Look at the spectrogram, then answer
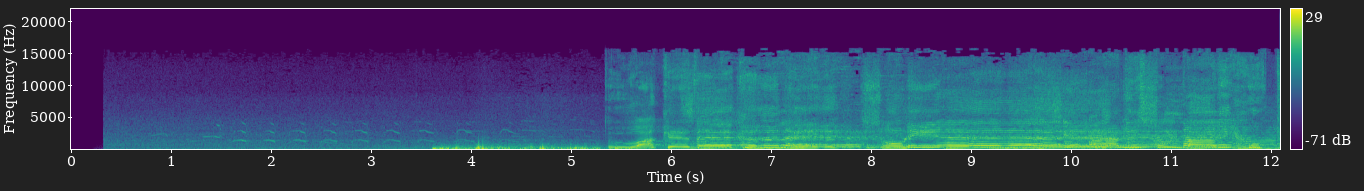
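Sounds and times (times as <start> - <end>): bird calling: 0.7 - 5.4.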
